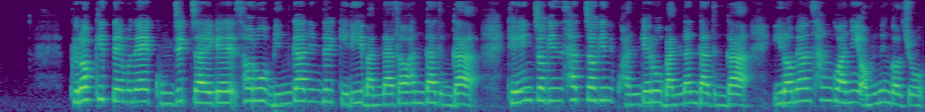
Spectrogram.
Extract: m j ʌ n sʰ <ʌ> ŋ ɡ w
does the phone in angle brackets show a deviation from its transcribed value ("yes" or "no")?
yes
